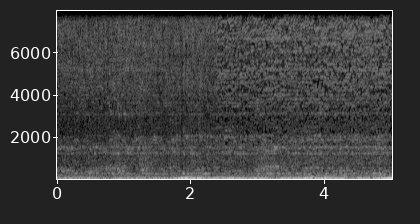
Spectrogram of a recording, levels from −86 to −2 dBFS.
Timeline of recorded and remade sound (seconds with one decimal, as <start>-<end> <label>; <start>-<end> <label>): 0.0-1.0 recorded; 1.0-2.4 remade; 2.4-5.0 recorded

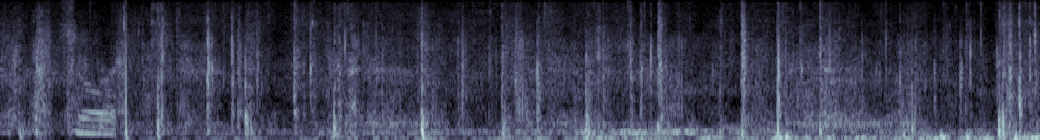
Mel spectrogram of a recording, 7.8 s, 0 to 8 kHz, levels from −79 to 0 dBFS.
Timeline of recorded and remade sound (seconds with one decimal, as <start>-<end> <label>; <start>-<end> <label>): 0.0-2.1 recorded; 2.1-2.9 remade; 2.9-3.6 recorded; 3.6-4.4 remade; 4.4-5.3 recorded; 5.3-6.3 remade; 6.3-7.8 recorded

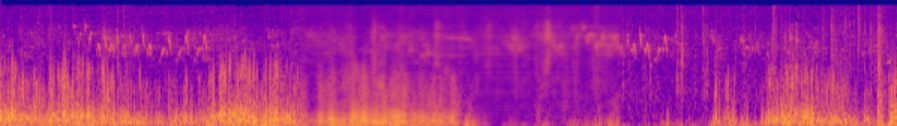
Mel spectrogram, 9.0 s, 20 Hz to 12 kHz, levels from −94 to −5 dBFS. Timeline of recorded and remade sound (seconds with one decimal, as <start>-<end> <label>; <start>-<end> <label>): 0.0-3.0 recorded; 3.0-6.2 remade; 6.2-9.0 recorded

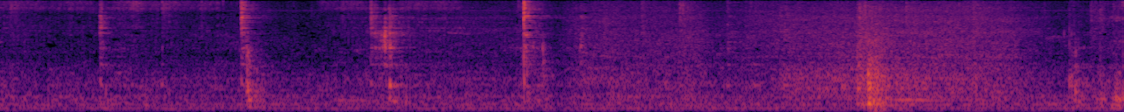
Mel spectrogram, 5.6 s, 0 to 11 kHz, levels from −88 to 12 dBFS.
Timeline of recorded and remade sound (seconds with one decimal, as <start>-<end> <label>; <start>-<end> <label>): 0.0-1.1 remade; 1.1-1.6 recorded; 1.6-2.3 remade; 2.3-5.6 recorded

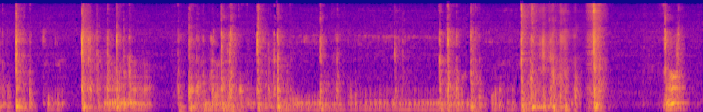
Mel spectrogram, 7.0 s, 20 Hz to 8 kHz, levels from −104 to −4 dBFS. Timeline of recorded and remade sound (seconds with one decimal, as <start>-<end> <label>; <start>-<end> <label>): 0.0-5.4 recorded; 5.4-6.0 remade; 6.0-7.0 recorded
